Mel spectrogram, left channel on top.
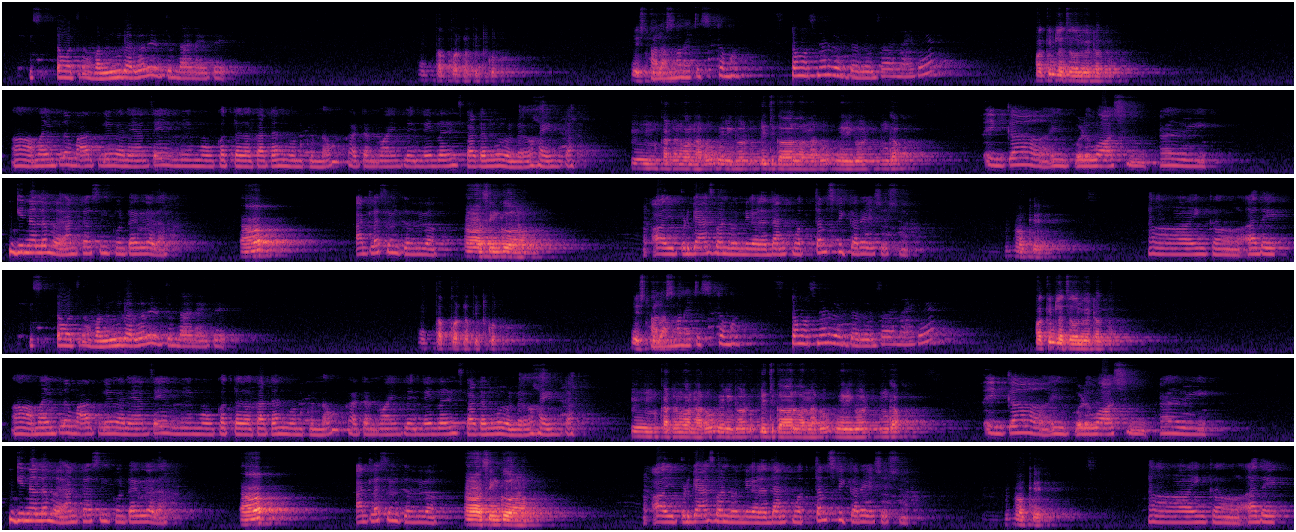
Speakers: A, in the centre; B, on the right (about 30°).
A: ఇష్ <unintelligible> ఆయన అయితే
B: ఏ తప్పట్ల తీ వేస్ట్ ఫెలోస్
A: ఆలమ్మనయితే ఇష్టమొ ఇష్టమొస్ పెడుతాడు తెలుసా ఆయనైతే
B: పక్కింట్లో చెవులు పెట్టకు
A: ఆ మా ఇంట్లో మార్పులేవైనాయంటే మేము కొత్తగా కర్టన్ కొనుక్కున్నాం కర్టన్ మా ఇంట్లో <inaudible> కర్టన్ కూడా ఉండవు ఆ ఇంట
B: ఊ కర్టన్ గొన్నారు వెరీ గుడ్ ఫ్రిజ్ కవర్ గొన్నారు వెరీ గుడ్ ఇంకా
A: ఇంకా ఇప్పుడు వాషింగ్ అది గిన్నెల్ తోమేది అంట సింక్ ఉంటది కదా
B: ఆ
A: అంట్ల సింకు ఉందిగా
B: ఆ సింకు
A: ఆ ఇప్పుడు గ్యాస్ బంద్ ఉంది కదా దానికి మొత్తం స్టిక్కర్ వేసేసాం
B: ఓకే
A: ఆ ఇంకా అదే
